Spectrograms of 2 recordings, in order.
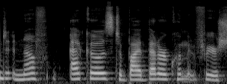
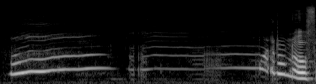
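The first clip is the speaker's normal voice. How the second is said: much higher, slow put-on squeak; silly squeaky voice; much slower than usual. Streamer doubting a chat opinion, squeaky voice. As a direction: disagree in a tiny cartoon voice.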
